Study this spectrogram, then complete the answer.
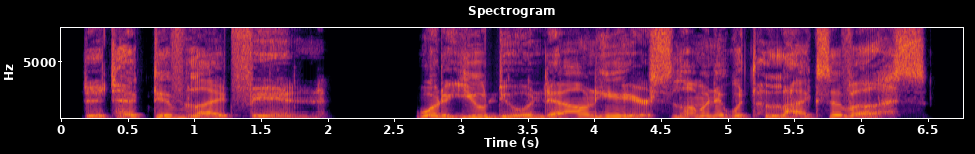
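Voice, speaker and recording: Putting on a gruff character voice, a man speaks at a medium pitch and a fairly slow pace, his loudness very even throughout. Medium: audio drama. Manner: streetwise, defensive, ungrammatical.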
